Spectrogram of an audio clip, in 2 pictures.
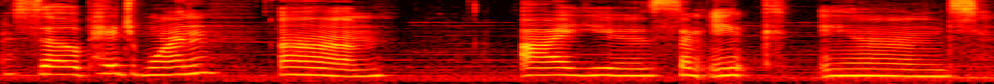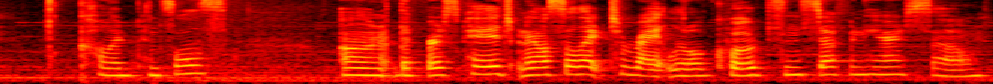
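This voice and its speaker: A young woman chatting casually in her living room as a vlog host, rambling with lots of ums and a voice that is going hoarse. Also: fairly high pitch, fairly even intonation, slow pace, fairly bright tone, soft background music. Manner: rambling, many ums, laughs often. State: losing her voice. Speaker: art vlogger. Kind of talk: casual chat.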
